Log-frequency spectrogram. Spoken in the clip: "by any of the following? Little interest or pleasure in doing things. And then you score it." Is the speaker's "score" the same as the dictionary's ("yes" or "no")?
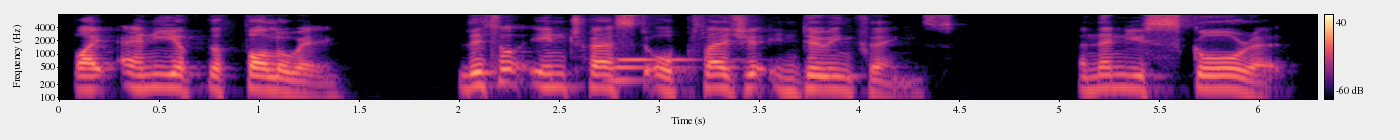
yes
